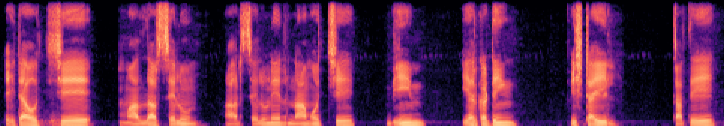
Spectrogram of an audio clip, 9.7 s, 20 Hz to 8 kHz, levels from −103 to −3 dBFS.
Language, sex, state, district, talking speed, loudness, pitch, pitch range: Bengali, male, West Bengal, Malda, 100 wpm, -18 LUFS, 120 Hz, 110-135 Hz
